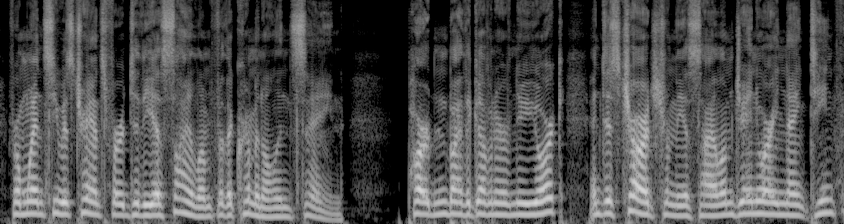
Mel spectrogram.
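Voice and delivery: put-on high, dry old man reading a ledger; Mister Wilde reading. A narrator's reading. Wilde reading Vance's record aloud, high and dry. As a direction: recite the file coldly, like a clerk.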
